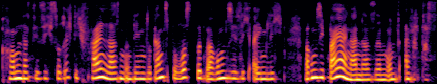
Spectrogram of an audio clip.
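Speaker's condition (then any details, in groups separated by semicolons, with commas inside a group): Cleft palate; congenital, born in former GDR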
